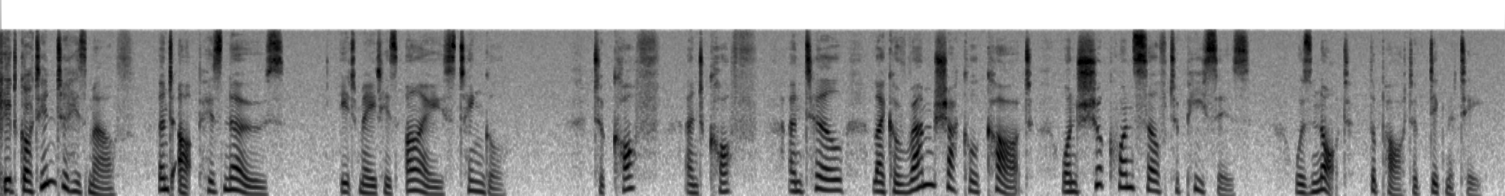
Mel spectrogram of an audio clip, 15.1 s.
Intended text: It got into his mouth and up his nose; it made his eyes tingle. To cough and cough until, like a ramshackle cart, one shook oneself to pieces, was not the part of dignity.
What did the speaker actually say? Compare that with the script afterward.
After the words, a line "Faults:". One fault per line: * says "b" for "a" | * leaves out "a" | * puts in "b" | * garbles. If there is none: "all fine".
It got into his mouth and up his nose; it made his eyes tingle. To cough and cough until, like a ramshackle cart, one shook oneself to pieces, was not the part of dignity.
Faults:
all fine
